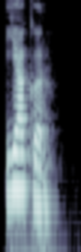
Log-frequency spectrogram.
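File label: "якӧр", Komi, female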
